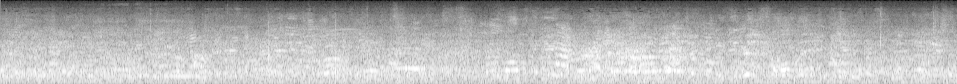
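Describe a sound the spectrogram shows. Young men shout and call out to one another nearby, outdoors.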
